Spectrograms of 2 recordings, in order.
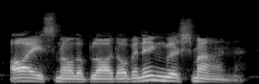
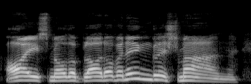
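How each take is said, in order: First: Heavy, emphatic giant voice; firm, looming giant declaration; menacing giant. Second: Loud, raised giant roar; thundering storybook giant declaration. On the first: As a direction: announce it as a hungry storybook giant. Giant sniffs out hidden Jack. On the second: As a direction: bellow it on the chase. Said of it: "roared the giant". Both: A narrator's reading.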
